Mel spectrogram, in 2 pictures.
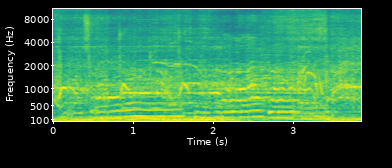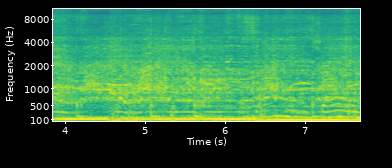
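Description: Live pop concert audio: a song with singing over a steady bass line, with the crowd whooping and cheering.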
